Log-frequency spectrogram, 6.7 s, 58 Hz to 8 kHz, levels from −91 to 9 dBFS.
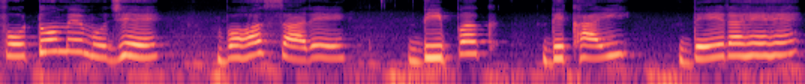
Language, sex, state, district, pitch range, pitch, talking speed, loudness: Hindi, female, Rajasthan, Jaipur, 270-320 Hz, 285 Hz, 90 wpm, -13 LUFS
